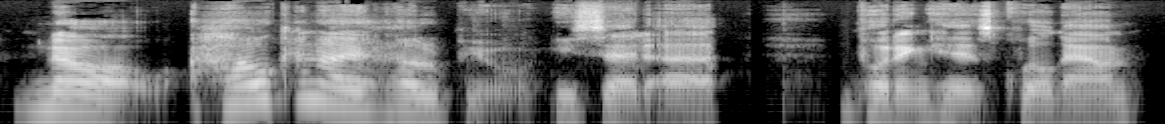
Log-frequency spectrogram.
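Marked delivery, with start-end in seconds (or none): 0.2-2.7 put-on orc character voice. Voicing an orc who answers the adventurers: Tim Curry voice. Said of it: "I love your Tim Curry".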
